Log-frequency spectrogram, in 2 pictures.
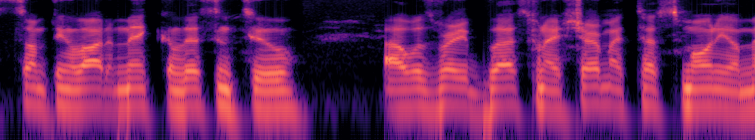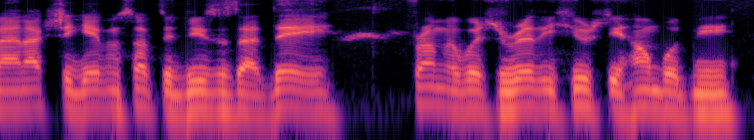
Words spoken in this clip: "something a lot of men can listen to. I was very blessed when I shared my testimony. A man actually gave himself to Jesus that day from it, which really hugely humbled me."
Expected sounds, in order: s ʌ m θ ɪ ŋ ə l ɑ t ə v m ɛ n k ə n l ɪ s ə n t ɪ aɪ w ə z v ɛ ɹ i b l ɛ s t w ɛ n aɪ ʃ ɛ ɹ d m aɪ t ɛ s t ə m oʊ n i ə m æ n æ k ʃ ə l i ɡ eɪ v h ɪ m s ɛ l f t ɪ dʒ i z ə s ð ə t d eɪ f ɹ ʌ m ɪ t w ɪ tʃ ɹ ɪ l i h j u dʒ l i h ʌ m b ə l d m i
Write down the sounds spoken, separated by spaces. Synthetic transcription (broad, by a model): s ʌ m θ ɪ ŋ ə l ɑ t ə v m ɛ n k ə n l ɪ s ə n t ɪ aɪ w ə z v ɛ ɹ i b l ɛ s t w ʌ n aɪ ʃ ɛ ɹ d m aɪ t ɛ s t ə m oʊ n i ə m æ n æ k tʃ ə l i ɡ eɪ v h ɪ m s ɛ l f t ɪ dʒ i z ə s ð ə t d eɪ f ɹ ʌ m ɪ t w ɪ tʃ ɹ ɪ l i h j u dʒ l i h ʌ m b l d m i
